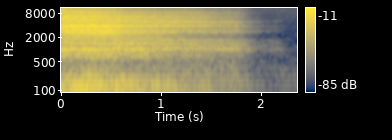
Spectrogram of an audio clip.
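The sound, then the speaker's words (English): A deep breath through the nose in a breathing exercise: one long, airy, hissing breath, strong at first, then gradually tapering before dropping to silence. “Taking a deep breath in through the nose. Holding at the top and letting it all go.”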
